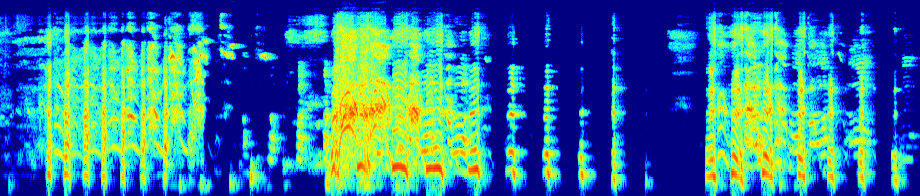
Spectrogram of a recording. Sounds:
Laughter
